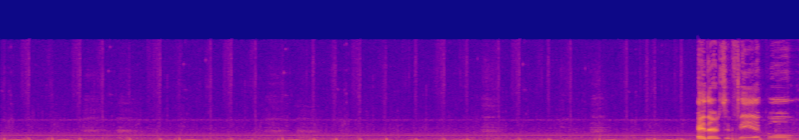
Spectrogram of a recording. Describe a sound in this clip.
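Footsteps rustle steadily through dry grass.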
